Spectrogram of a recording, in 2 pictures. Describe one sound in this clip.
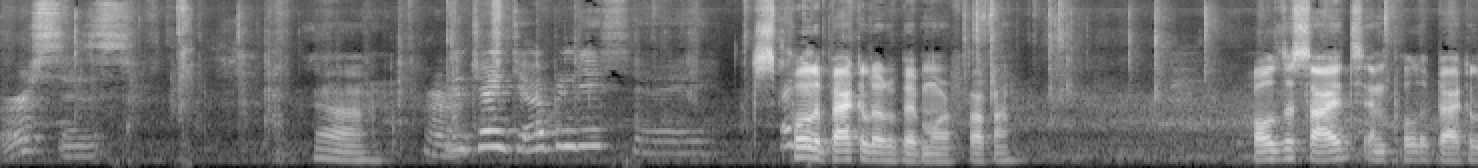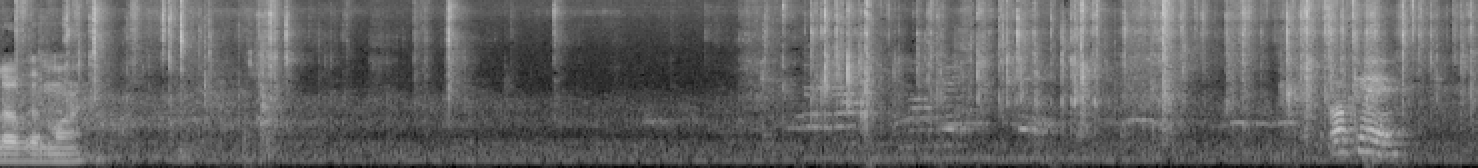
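Cards crinkle and rustle in a boy's hands.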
